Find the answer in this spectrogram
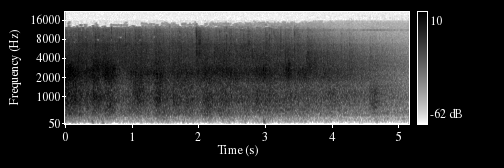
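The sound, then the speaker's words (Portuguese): A crowd applauds for Jesus together in a dense, steady wash of clapping that holds for several seconds and then tapers off slightly toward the end, with no voices rising above it. “Você pode dar um aplauso para Jesus por causa disso, amém?”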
